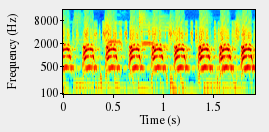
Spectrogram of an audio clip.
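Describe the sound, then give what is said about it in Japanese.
A dog barks while running toward people, letting out a quick, steady series of many loud, evenly spaced barks. “なんだありゃ、犬か。 ちょっと何あれ、こっち来んじゃない？”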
